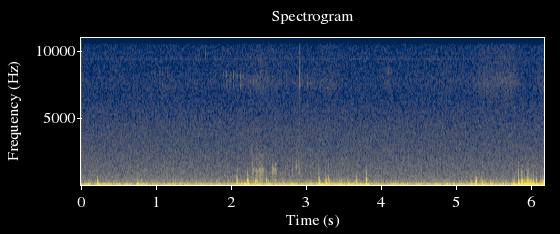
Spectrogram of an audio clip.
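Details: Pet cat lying sprawled, belly sounds: low muffled gurgles and soft pops of stomach rumbling with some rustling; ordinary bowel sounds (borborygmi).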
